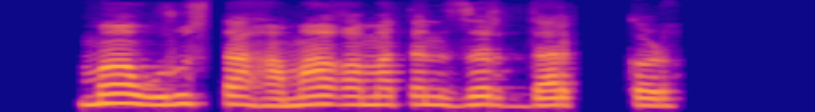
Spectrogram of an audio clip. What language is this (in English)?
Pashto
